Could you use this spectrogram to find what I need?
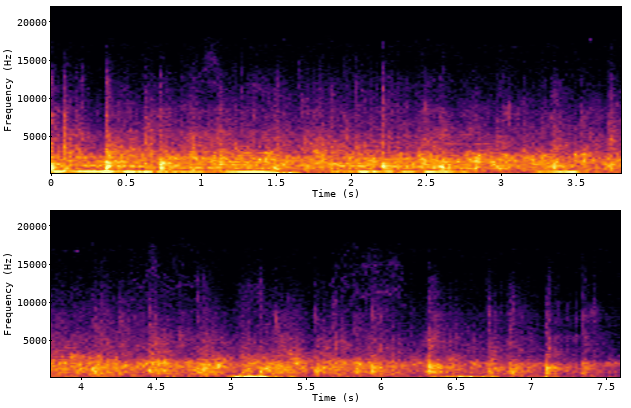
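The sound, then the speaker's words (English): Audience applause welcomes two guests to the stage at a morning gathering: faint, sustained clapping that swells a little in places and runs throughout. “Come on, give it up for them.”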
